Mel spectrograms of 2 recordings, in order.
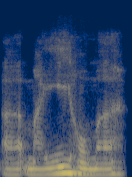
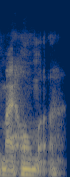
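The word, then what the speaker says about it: Maijoma: So instead of saying, because it's spelled M-A-I-J-O-M-A. So instead of saying Maihoma, you say Maihoma, which is not Spanish, right?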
